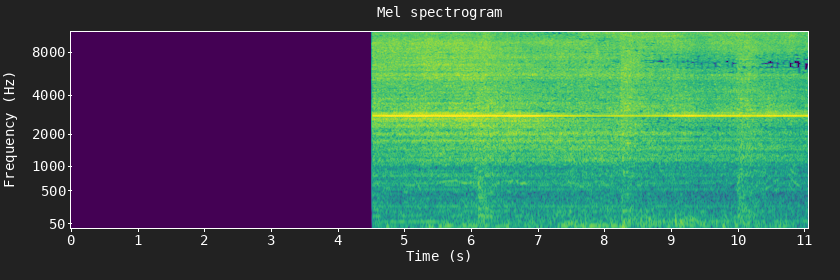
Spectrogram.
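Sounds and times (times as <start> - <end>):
high whistling tone: 4.5 - 11.0
steam locomotive hissing steam: 4.5 - 11.0
wind rumbling on microphone: 7.2 - 10.8.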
